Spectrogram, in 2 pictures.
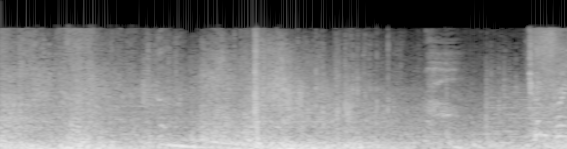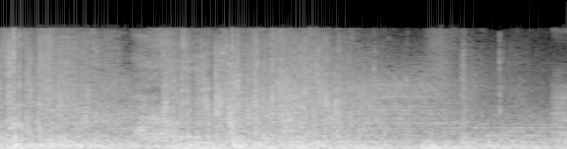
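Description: A fire spell cast in the Hogwarts Legacy video game gives loud, booming bursts with a rushing roar. The blasts repeat over dense, continuous game sound.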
